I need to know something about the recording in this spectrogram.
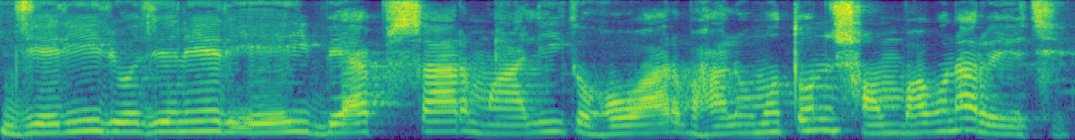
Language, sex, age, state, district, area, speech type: Bengali, female, 45-60, West Bengal, South 24 Parganas, rural, read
